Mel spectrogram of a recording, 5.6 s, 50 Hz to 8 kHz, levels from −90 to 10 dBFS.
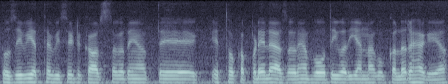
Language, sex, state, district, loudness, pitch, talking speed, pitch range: Punjabi, female, Punjab, Kapurthala, -17 LUFS, 120 Hz, 225 wpm, 115-125 Hz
